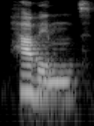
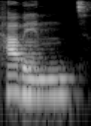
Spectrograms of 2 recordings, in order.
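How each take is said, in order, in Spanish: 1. Se dice como una sola palabra contraída. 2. Se dice como una sola palabra contraída.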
